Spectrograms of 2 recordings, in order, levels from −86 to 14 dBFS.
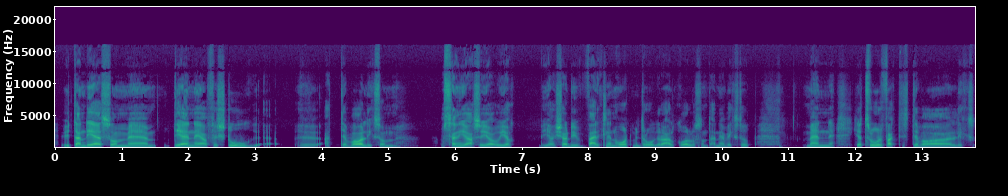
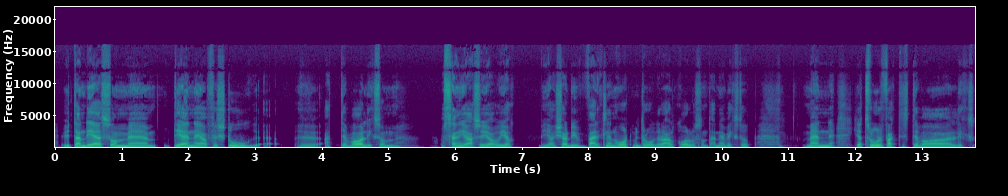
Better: second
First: thin; somewhat; fading below 350 Hz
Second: none

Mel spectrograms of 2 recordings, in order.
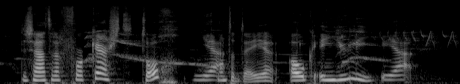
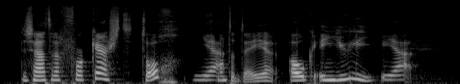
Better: second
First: animal sounds; noticeable; throughout; 20 dB below the speech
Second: none

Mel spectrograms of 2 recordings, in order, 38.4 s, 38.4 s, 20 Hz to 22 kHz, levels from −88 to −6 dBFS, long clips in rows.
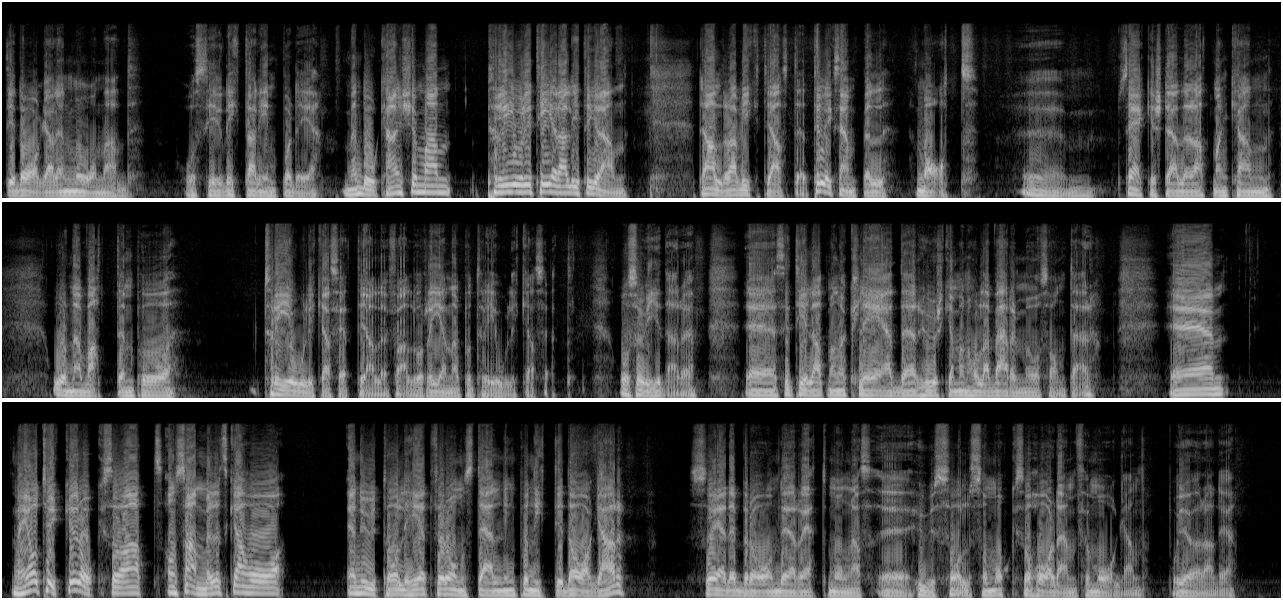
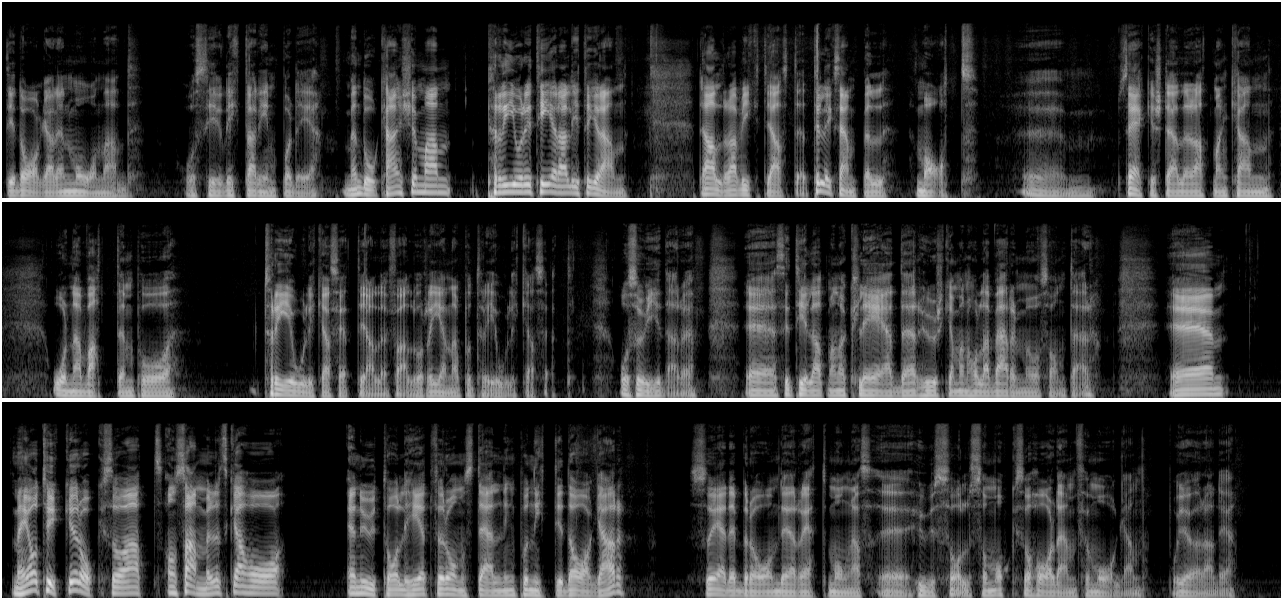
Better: second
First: distortion; heavy; 10% of the sound clipped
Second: none

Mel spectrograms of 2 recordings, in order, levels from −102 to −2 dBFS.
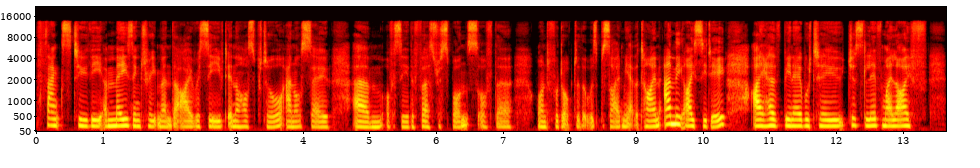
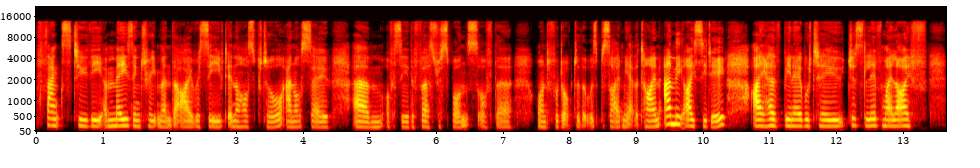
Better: first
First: none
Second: thin; somewhat; fading below 350 Hz

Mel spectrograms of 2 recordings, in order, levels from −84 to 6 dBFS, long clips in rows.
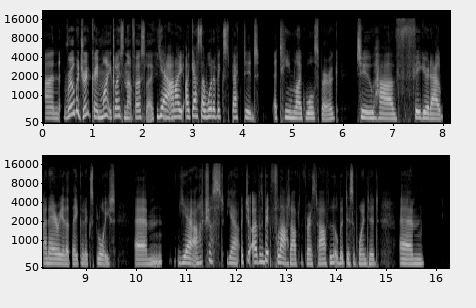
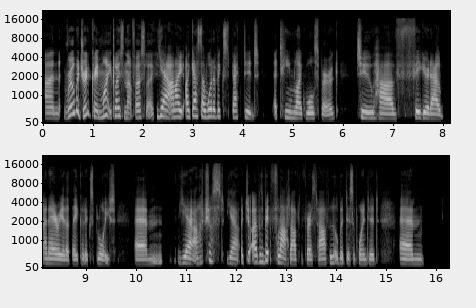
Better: first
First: none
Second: thin; somewhat; fading below 300 Hz

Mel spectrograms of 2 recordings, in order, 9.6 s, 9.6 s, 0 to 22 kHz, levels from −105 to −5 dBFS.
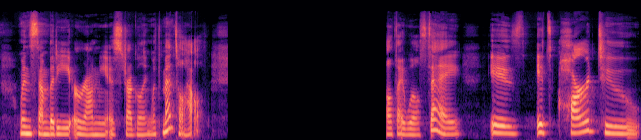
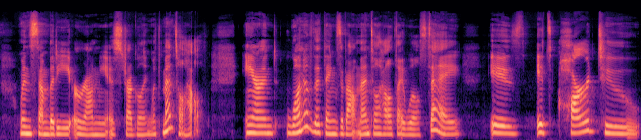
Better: second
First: audio cutting out; at 3.5 s for 2.5 s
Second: none

